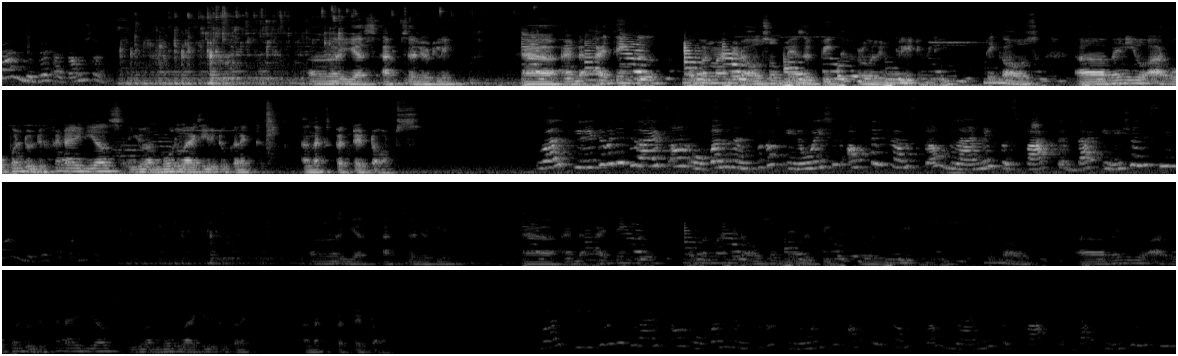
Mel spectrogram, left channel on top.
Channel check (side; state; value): right; quieter; 27.8 dB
